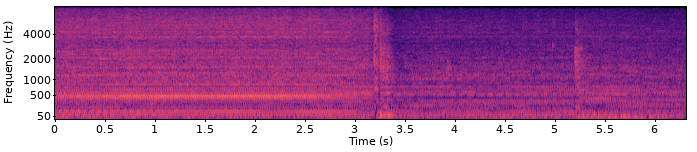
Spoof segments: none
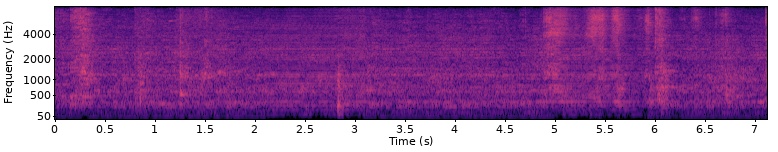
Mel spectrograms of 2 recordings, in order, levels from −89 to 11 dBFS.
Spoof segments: 2.1-3.1; 5.0-5.9

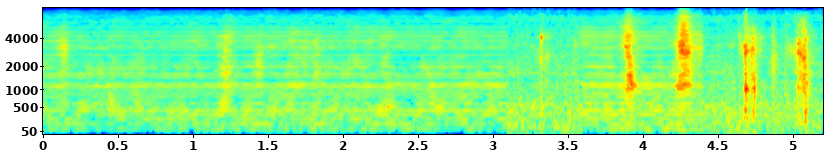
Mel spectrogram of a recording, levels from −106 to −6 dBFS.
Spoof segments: 0.0-3.1; 3.6-4.4

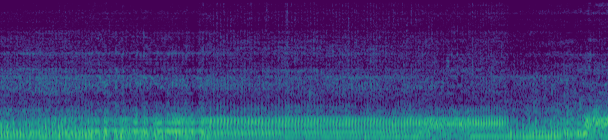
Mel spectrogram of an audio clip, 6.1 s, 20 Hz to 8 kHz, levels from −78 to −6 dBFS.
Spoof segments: 0.9-2.1; 4.2-4.7; 5.6-6.1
